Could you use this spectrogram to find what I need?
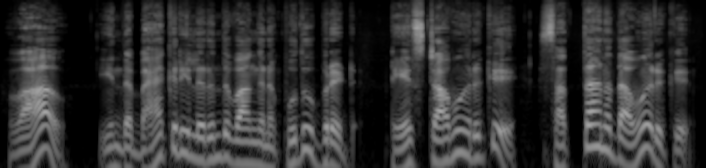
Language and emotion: Tamil, happy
